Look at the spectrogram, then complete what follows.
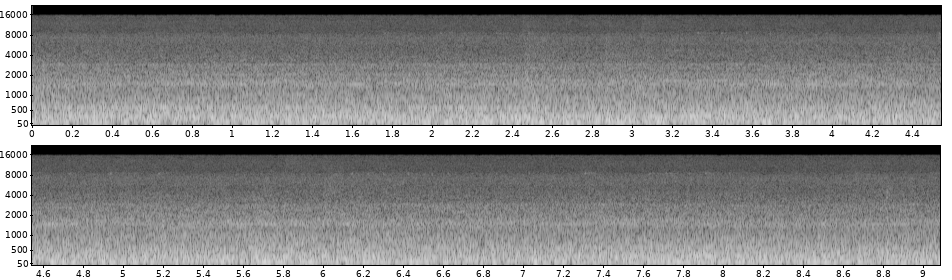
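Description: Steady background noise with a low rumble and no distinct events, of the kind a running air conditioner or ventilation makes.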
